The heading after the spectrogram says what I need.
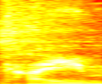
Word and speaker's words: Kaim: It's a long I, Kaim.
